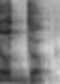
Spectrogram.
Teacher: অদ্য অদ্যর উচ্চারণ অদ্য অদ্য বলি না কিন্তু আমরা বলি অদ্য অর্থাৎ অটা একটু ওর মত উচ্চারণ হয় এটাকে বলে সংবৃত তার মানে অকে ও দিবে এবং দফলাকে দুইবার উচ্চারণ করবে অদ্য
